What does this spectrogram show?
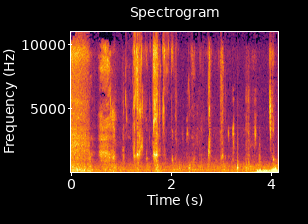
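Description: Someone biting and chewing a mouthful of fresh, crunchy cauliflower: a run of irregular sharp crunches. A low bump comes near the end.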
